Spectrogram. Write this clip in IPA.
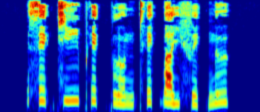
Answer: s e˥˩ k̚ t͡ɕ iː˥˩ pʰ e˥˩ k̚ p l o˩˦ n tʰ e˥˩ k̚ w a˧ j f e˨˩ k̚ n ɯ˦˥ k̚

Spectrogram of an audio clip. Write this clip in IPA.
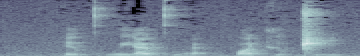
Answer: h e kʷʰ æ̤ j æ kʷʼ æ̤ | p ɒ t͡ʃ u ǁ i

